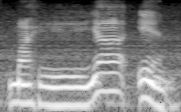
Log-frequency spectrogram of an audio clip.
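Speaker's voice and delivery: Mahiyain with "ya" drawn out and stressed; stress on third syllable. Shown as a demonstration. Teacher modelling the Tagalog word for shy, stressed "ya" in Mahiyain. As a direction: lean on the "ya" in Mahiyain, then finish on "in". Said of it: "The third syllable is where the accent is".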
